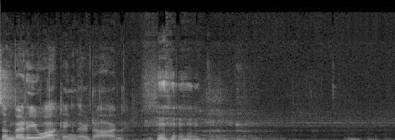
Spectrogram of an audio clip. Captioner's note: laughs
